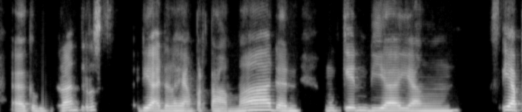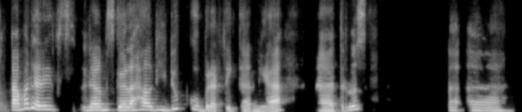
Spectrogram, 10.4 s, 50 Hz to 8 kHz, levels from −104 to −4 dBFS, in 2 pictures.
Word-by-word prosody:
Eee, 165 - +3
kebetulan 175 +4 -1
terus 215 +2 -5 0.4
dia 185 0 +4
adalah 170 0 0
yang 165 -1 0
pertama, 170 +9 +2
dan 175 -2 +1 0.2
mungkin 190 +1 -2
dia 180 0 +3
yang 170 0 -1 0.4
setiap 220 -1 +4
pertama 235 +1 +3
dari 260 -4 +3 0.2
dalam 220 +2 +1
segala 220 -1 +2
hal 245 -2 +3
di 230 -2 -3
hidupku 310 -3 -4
berarti 170 -1 -3
kan 165 -1 -6
ya. 160 +1 +3 0.4
Nah 170 -1 0
terus 235 +10 -3 0.8
heeh. 195 -3 -5
185 Hz, 145 wpm, -24 LUFS, 170-220 Hz, 0.8 s, dia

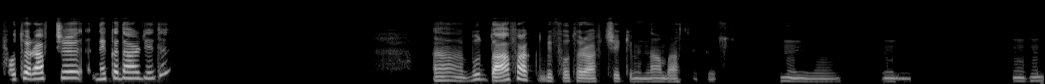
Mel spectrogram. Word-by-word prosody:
Fotoğrafçı 275 +4 +3
ne 245 +1 -1
kadar 285 0 +2
dedin? 290 - -7 2.6
A, 180 -3 -8
bu 230 -1 -7
daha 170 +5 +7
farklı 215 - +1
bir 160 - -7
fotoğraf 150 -2 -5
çekiminden 140 -1 -9
bahsediyorsun. 70 - -16 0.5
Hımm. 135 -4 -14 0.4
Hımm. 280 -2 -16 1.0
Hı 315 - -13
hı. 170 - -17
185 Hz, 90 wpm, -22 LUFS, -, 2.6 s, daha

